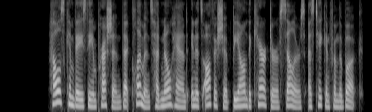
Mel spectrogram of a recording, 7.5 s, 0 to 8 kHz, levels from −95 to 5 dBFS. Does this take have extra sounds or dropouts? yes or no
no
